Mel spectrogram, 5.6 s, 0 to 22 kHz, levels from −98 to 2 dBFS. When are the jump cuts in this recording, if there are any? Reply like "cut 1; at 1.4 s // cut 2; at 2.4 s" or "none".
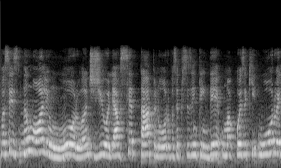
none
